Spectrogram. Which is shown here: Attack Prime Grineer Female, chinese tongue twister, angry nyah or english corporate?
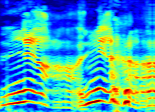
angry nyah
